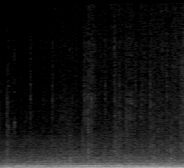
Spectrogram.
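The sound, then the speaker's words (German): A car engine runs steadily at idle or low speed as the car is driven to a house, where the engine is switched off at the front door; a continuous low rumble and hum with no speech, holding an even loudness throughout. “Als Papa vor Mamas Haustür den Motor ausschaltet”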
